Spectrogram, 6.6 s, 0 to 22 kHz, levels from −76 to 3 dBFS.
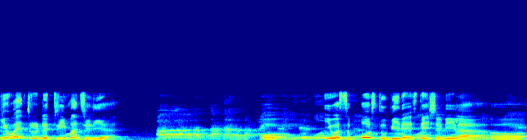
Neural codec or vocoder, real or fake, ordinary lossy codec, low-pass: none; real; none; none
